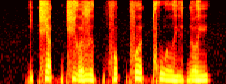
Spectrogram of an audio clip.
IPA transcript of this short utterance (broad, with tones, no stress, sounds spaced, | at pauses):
t͡ɕ a˦˥ t̚ t͡ɕ ɨ̰˧˨ ə̯ z ɨ˨˩ k̚ f ə˦˥ p̚ f əː˦˥ t̚ k w ə̤ː˨˩ j ɗ ə˧ j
